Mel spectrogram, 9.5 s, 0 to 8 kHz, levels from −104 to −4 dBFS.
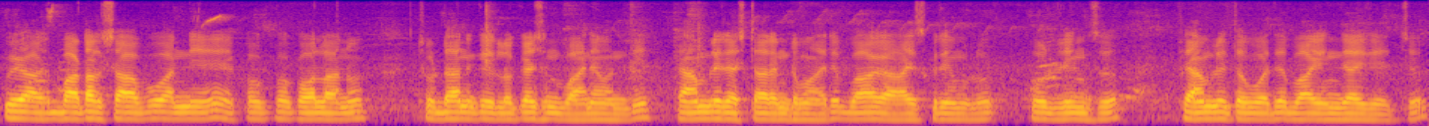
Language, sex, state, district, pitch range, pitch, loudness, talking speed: Telugu, male, Andhra Pradesh, Sri Satya Sai, 105-115 Hz, 110 Hz, -20 LUFS, 150 wpm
